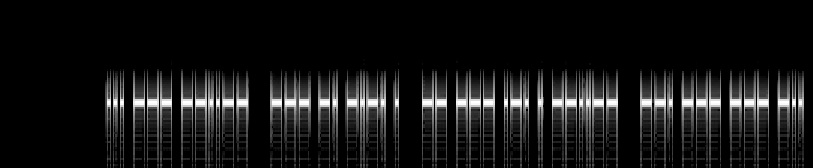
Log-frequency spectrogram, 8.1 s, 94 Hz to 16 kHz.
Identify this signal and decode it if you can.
Morse code, heard as a keyed tone, about 34 wpm, 700 Hz. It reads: SO, ONCE MORE, GOOD
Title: Sentences from Top 300 Words 35wpm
